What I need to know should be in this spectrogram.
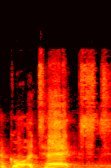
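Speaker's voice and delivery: high, slow, loud scream with British accent.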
